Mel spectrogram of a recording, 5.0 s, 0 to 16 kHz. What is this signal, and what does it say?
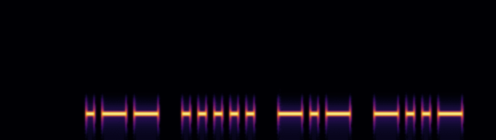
Morse code, heard as a keyed tone, about 15 wpm, 700 Hz. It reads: W5KX
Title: USA Call Signs - 4 Characters - Repeated 3x - 15wpm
